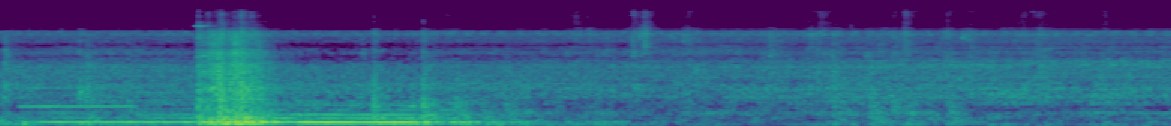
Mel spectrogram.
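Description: Sounds of a passenger express train at a station: a low steady hum for the first few seconds, with a short loud rushing burst about a second and a half in. The hum fades out after about three and a half seconds, leaving a quieter steady background noise.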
